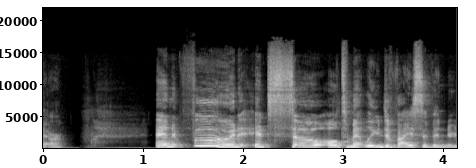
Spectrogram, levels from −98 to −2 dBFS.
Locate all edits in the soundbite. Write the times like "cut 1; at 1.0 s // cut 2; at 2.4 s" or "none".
none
